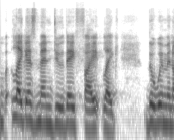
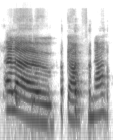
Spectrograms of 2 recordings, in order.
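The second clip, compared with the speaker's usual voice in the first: loud, higher mock-Cockney greeting; Cockney accent; 5 semitones higher, 9 dB louder than usual. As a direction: hail someone in hammed-up Cockney. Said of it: "your Cockney accent".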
